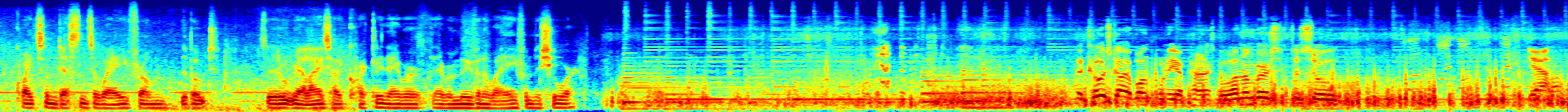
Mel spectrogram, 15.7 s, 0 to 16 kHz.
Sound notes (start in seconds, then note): 6.4 light music; 8.6 girls laughing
